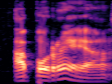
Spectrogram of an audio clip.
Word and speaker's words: Aporrea: Aporrea. Spell it.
